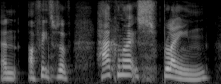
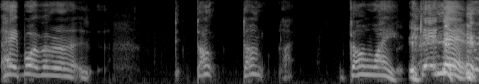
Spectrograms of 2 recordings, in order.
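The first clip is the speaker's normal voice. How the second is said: put-on aggressive shout, much higher and louder; 8 semitones higher, 5 dB louder than usual. Retelling a man who ran over telling him to get in there, aggressive shout. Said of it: "he said it with such aggression".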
